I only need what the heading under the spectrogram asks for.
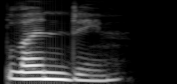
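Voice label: "blending", American English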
